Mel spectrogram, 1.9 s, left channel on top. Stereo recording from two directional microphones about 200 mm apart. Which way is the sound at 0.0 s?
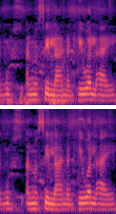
15° right (ahead or behind).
